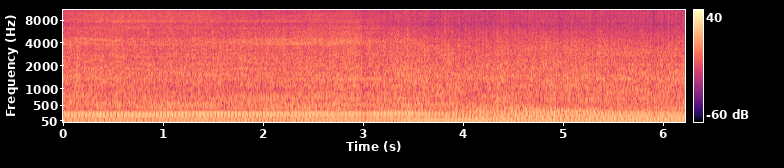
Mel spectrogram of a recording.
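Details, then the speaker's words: SDMO 5000W generator, Briggs & Stratton engine (about 18 hp), after repair, load test with a 6 hp vacuum and 1500 W heater (about 15–20 A expected); steady even drone without hunting, misfires or knocks; normal running under load. "Now, the load I'm going to be putting on this is a lot bigger. We have a 6 horsepower vacuum and a 1500 watt heater."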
